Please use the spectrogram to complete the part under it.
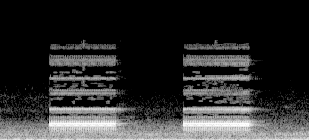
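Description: An alarm wired to a custom electrical control box sounds in two identical shrill buzzer bursts of about half a second each, separated by a short gap, loud and close over a low background hum.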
